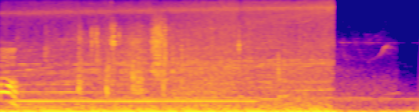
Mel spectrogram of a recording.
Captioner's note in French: son de corne au loin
